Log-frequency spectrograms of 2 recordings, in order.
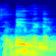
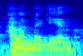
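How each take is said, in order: First: It is said the North American way. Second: It is said the British way.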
